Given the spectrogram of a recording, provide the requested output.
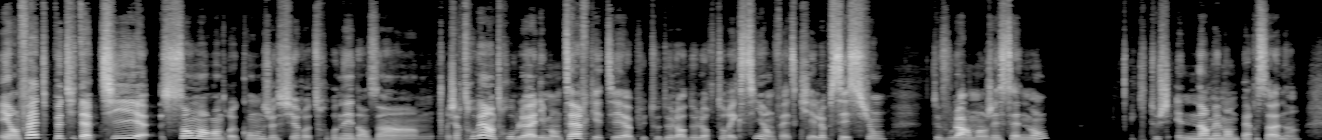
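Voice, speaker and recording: On a very clean, dry, close recording with a silent background and no echo, a woman speaks at a medium pitch and moderate pace, with ordinary pitch variation and big swings in loudness. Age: 30s. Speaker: wellness coach. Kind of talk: casual interview. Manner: halting, repeats words.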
